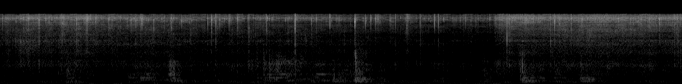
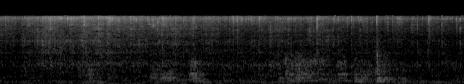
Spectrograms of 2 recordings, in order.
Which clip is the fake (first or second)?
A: first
